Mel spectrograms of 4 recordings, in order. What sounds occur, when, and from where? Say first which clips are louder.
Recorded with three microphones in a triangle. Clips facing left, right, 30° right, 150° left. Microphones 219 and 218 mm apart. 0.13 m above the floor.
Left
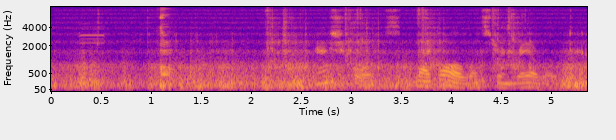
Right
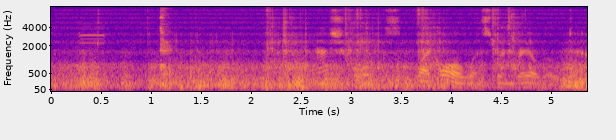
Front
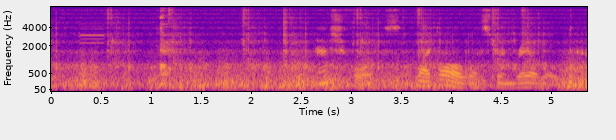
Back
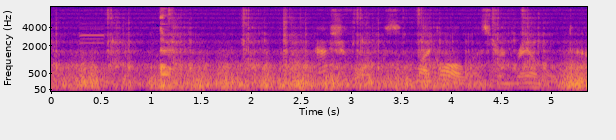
1.1 s a clunk: left 5 dB, back 4 dB; 105° left
2.6 s a man speaking: left 2 dB, front 3 dB; 20° left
